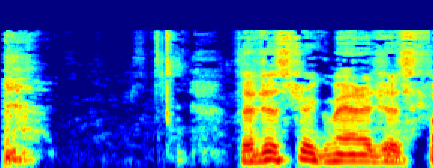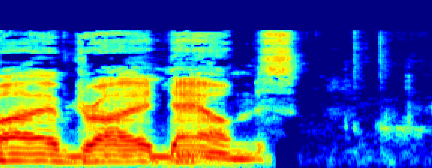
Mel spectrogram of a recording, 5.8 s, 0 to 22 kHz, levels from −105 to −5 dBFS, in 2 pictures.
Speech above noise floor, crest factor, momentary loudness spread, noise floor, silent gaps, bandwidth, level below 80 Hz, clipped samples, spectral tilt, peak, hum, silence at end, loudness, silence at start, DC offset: 66 dB; 18 dB; 16 LU; -82 dBFS; none; 11.5 kHz; -54 dBFS; under 0.1%; -4.5 dB/octave; 0 dBFS; none; 0.95 s; -16 LUFS; 0.05 s; under 0.1%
